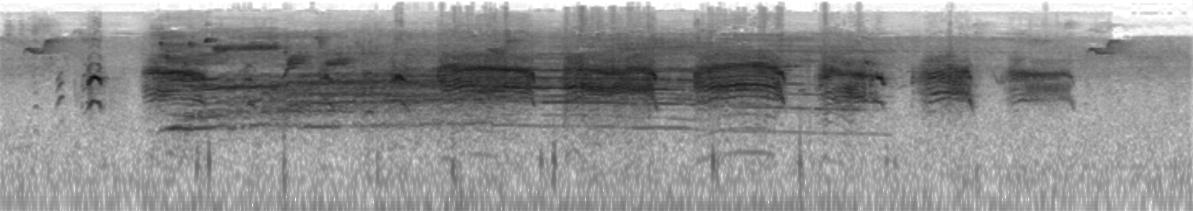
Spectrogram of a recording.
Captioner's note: screaming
